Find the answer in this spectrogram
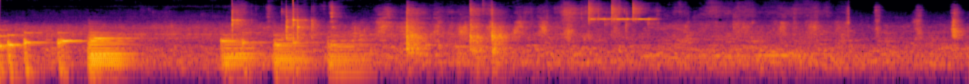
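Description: Piano music for the first few seconds, then a wooden spatula clicking and scraping in a wok as rice flour is stirred into boiling water, leaving a quieter steady hiss near the end.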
